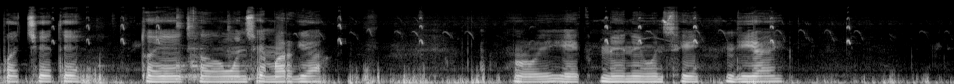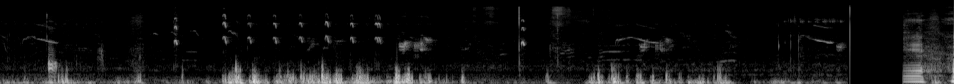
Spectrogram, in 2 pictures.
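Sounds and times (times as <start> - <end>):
bird chirping: 0.3 - 18.0
low rumbling and thumping: 0.6 - 5.8.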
